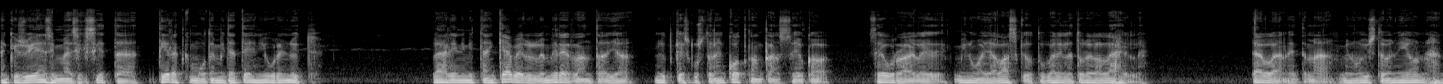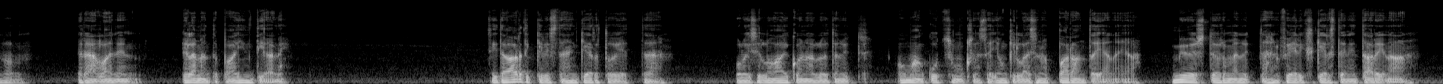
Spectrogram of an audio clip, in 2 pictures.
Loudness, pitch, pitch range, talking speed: -19 LUFS, 85 Hz, 80-95 Hz, 120 wpm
